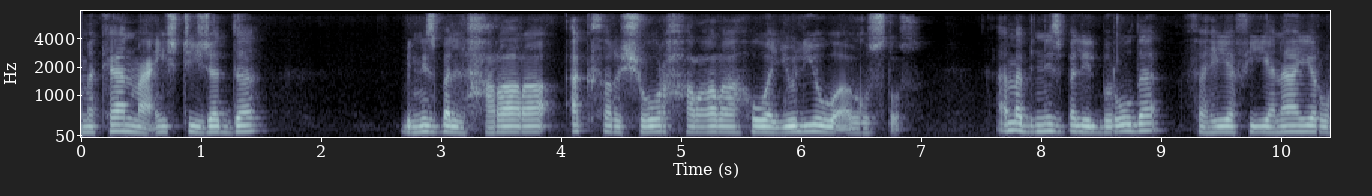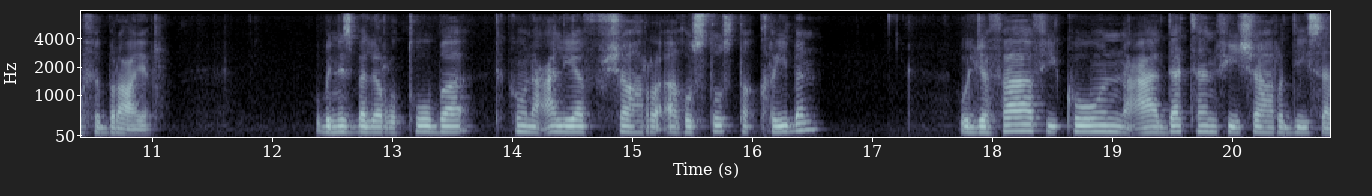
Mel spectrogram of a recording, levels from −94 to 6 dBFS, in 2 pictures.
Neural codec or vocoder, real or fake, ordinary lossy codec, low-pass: none; real; MP3, 64 kbps; 7.2 kHz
